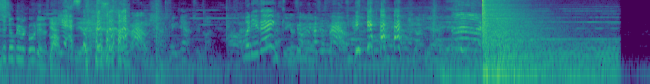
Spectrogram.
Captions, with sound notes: Is this all being recorded as well? Yeah! (Laughter) What do you think? Chocolate brussel sprouts? Yeah! Urrrggghh...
